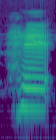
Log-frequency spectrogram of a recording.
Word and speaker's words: ه: He, Waw, Ye. The first one is named He. How can pronounce this letter easily? He equal H in English.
